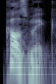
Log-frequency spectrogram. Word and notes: cosmic: anglais

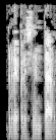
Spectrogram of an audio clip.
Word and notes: representar: espagnol

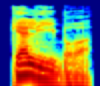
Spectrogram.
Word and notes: calibre: francais

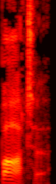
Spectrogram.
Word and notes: barter: anglais

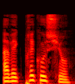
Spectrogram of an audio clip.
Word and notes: avec précaution: francais

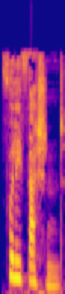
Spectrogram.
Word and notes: fully-fashioned: anglais

